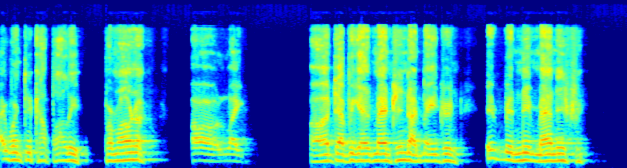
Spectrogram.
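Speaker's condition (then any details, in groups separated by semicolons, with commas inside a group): Cerebral palsy; from birth, physical and occupational therapy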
